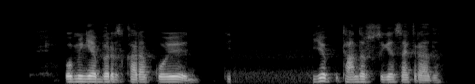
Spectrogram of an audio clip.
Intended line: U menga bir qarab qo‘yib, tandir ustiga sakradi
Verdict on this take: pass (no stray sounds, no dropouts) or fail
pass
